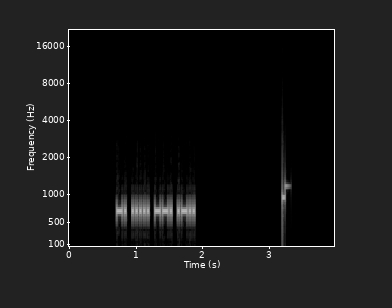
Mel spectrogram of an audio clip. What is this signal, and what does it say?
Morse code, heard as a keyed tone, about 38 wpm, 700 Hz. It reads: N5GL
